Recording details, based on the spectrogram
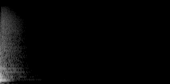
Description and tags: dry snare center 07
Snare drum recorded using a combination of direct and overhead mics. No processing has been done to the samples beyond mixing the mic sources.
acoustic, drum, dry, instrument, multi, real, snare, stereo, velocity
